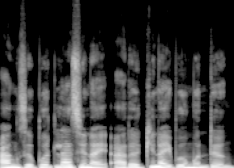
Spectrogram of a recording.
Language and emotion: Bodo, neutral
